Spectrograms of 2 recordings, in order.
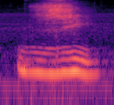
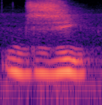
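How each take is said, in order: First: It starts with a 'j' sound and an 'ee' vowel. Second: It starts with a 'j' sound and an 'ee' vowel.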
